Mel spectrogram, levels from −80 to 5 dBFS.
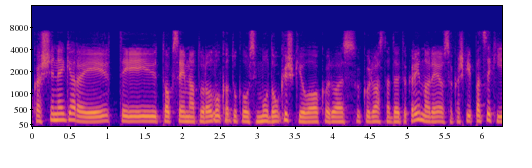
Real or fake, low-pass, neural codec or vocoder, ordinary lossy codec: fake; 7.2 kHz; codec, 16 kHz, 0.5 kbps, X-Codec, HuBERT features, trained on LibriSpeech; AAC, 64 kbps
